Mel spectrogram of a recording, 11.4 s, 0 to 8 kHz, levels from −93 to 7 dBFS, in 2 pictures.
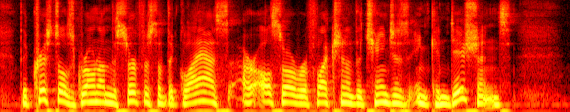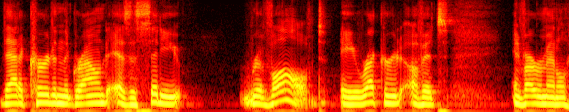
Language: English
